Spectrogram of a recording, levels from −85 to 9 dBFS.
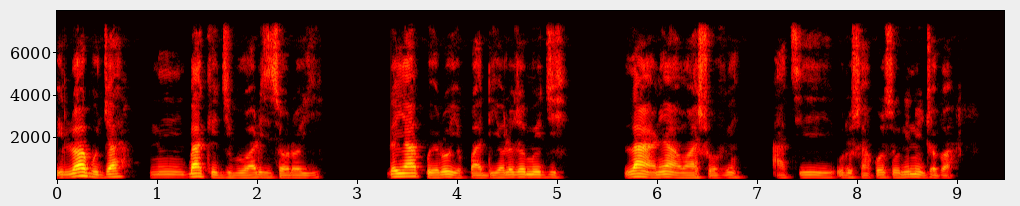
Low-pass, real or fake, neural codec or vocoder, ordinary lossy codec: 7.2 kHz; real; none; none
